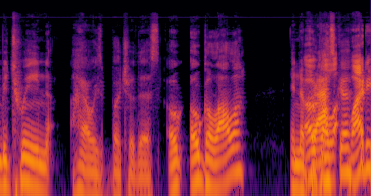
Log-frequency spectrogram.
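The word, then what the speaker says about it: Ogallala: Ogalala in Nebraska. Why do you butcher Okala? Is that how it's said? Yeah, you just said it. Okala.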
